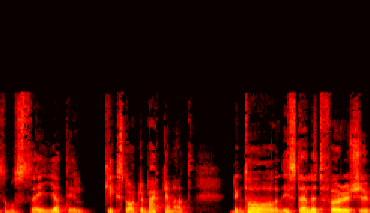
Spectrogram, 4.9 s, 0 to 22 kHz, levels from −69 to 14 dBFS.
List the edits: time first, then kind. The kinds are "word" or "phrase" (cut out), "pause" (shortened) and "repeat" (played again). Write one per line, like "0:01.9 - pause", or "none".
0:03.2 - word

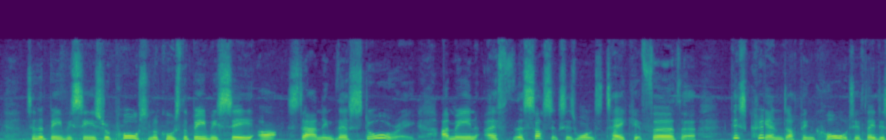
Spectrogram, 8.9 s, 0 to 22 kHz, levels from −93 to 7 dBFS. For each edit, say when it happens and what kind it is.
0:02.8 - word
0:03.4 - word
0:07.7 - word

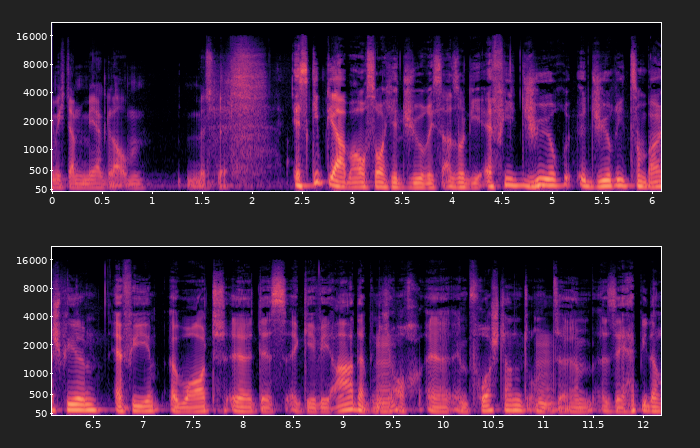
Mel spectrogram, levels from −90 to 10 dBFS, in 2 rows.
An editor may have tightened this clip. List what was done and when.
none

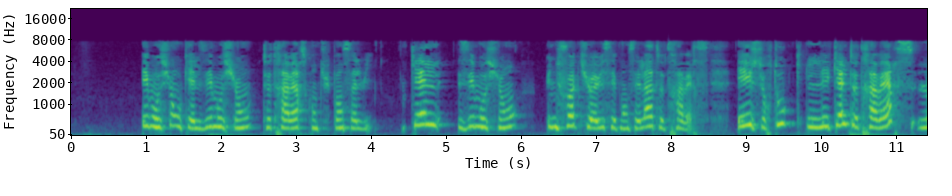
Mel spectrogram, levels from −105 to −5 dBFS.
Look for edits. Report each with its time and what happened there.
0:02.5 - pause
0:06.1 - pause

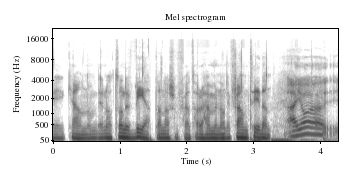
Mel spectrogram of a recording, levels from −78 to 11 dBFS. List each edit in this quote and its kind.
0:02.6 - word

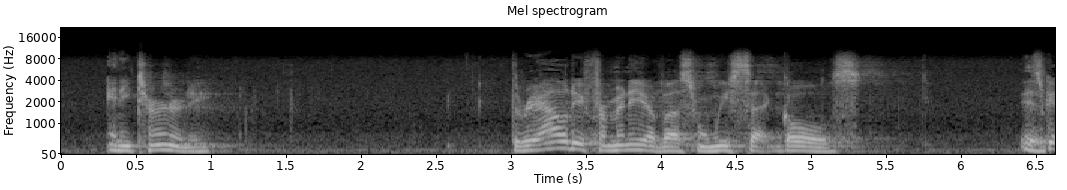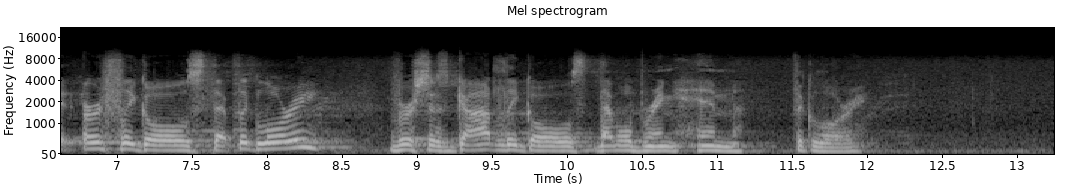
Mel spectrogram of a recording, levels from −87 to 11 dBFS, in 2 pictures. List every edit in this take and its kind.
0:02.9 - pause
0:06.6 - phrase
0:07.8 - phrase
0:11.4 - pause

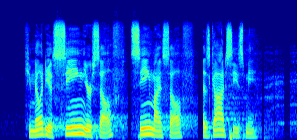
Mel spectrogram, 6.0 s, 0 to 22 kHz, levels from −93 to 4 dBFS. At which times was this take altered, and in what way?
0:02.5 - pause
0:03.9 - pause

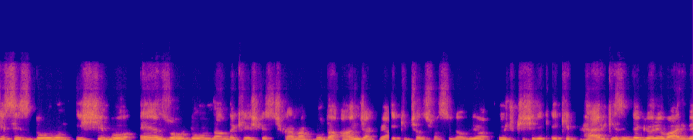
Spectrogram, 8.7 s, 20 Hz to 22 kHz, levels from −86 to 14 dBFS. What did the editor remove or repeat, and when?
0:04.9 - word

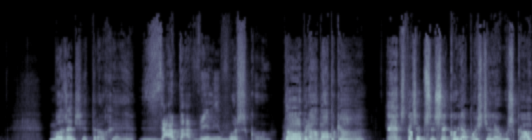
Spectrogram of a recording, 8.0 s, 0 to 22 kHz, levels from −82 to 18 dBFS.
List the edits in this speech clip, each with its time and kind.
0:01.1 - word
0:02.0 - pause
0:04.1 - pause
0:06.2 - word

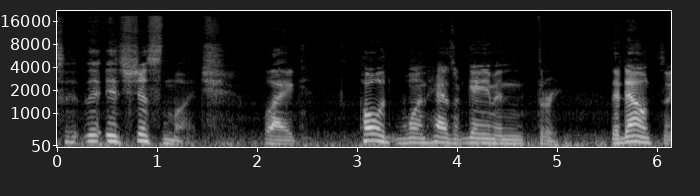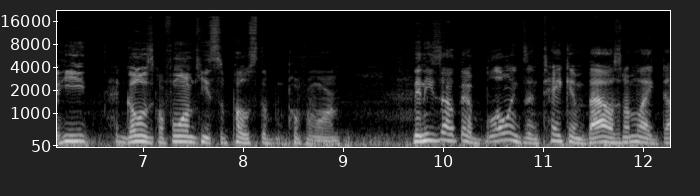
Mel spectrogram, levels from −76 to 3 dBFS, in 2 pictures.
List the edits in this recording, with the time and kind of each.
0:01.1 - word
0:03.3 - word
0:04.0 - word
0:04.8 - word
0:05.9 - word
0:07.1 - word
0:07.5 - word
0:09.7 - word
0:10.8 - word

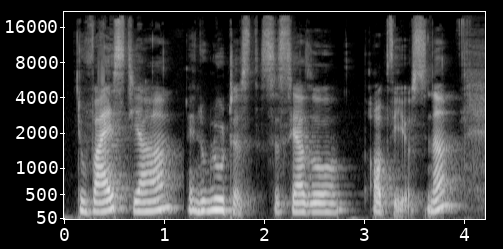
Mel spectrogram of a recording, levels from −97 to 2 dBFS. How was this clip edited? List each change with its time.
none

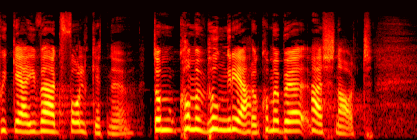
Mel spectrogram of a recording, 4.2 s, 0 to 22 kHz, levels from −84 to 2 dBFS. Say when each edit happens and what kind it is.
0:01.4 - pause
0:02.1 - word
0:02.5 - word
0:03.1 - word

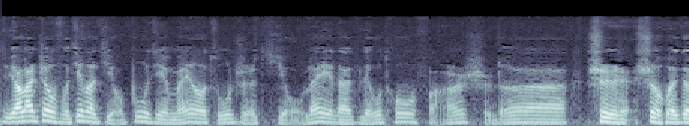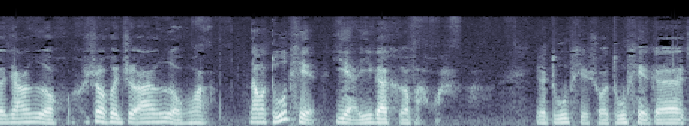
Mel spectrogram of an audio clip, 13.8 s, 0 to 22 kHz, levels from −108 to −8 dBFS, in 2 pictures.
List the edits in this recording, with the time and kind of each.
0:05.8 - pause
0:09.1 - pause
0:10.1 - pause
0:11.4 - pause

